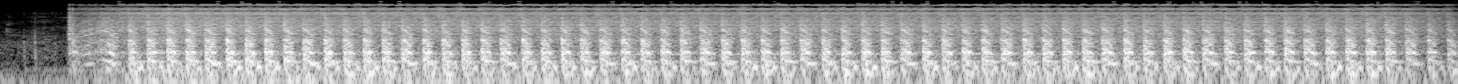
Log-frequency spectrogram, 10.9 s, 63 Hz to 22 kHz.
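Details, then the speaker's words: Sprinter diesel injector leak-off test, camshaft sensor unplugged, van already a no-start, lines full of diesel: steady starter cranking at about three turns per second for ten seconds, never fires; cause not confirmed. "but this vehicle will not start anyway so it's pointless for me to unplug it but it is unplugged because that is the way you do things so now I just supposed to crank it over for 10 seconds and see what's up"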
